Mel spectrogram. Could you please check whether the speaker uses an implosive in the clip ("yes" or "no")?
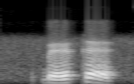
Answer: yes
